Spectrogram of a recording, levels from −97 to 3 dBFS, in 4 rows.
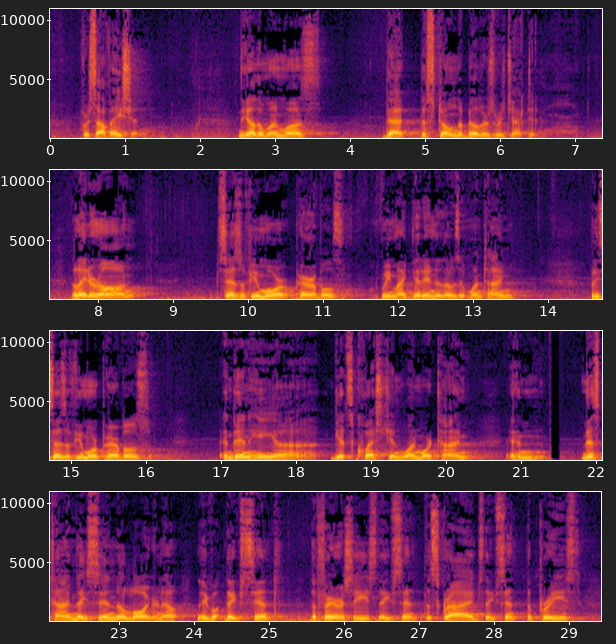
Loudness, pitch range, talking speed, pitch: -16 LUFS, 105-130 Hz, 130 wpm, 120 Hz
